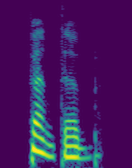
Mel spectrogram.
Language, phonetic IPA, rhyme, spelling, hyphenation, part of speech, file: Hungarian, [ˈfɛntɛbː], -ɛbː, fentebb, fen‧tebb, adverb / adjective, Hu-fentebb.ogg
- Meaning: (adverb) 1. comparative degree of fent: higher (at a higher place) 2. above, higher up (especially: higher in the same page; earlier in the order as far as writing products go)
